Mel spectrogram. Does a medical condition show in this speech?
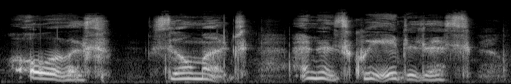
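Yes: cerebral palsy; wheelchair user, affects reading, speech and more; reading very slow.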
